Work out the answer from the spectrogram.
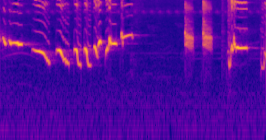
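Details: Monotonous glondong song of a white-rumped shama (murai batu): a string of descending whistled slurs repeated quickly then rising higher, followed after a short gap by a few harsh buzzy notes.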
